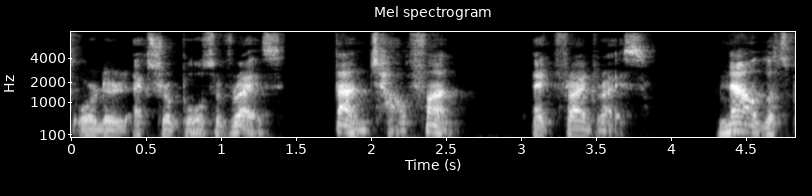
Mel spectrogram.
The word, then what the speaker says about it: 蛋炒饭: So that's pronounced 蛋炒饭. So that's a fourth tone, third tone, and another fourth tone. So that's the first fourth tone is D-A-N, 蛋, which means egg.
